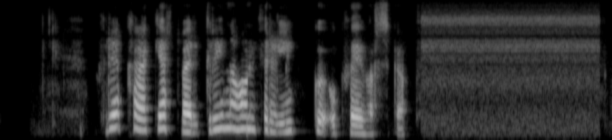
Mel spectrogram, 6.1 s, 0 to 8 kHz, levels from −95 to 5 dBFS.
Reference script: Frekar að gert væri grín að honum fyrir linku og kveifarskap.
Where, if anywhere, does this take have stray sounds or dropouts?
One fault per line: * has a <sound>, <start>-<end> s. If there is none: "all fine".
all fine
